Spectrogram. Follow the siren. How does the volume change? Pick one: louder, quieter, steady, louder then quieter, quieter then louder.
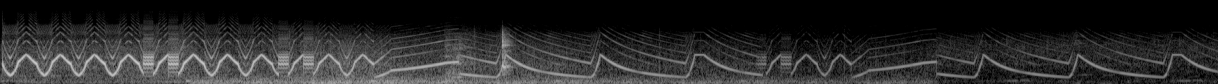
quieter.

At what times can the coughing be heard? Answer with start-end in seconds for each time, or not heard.
4.4-5.2.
